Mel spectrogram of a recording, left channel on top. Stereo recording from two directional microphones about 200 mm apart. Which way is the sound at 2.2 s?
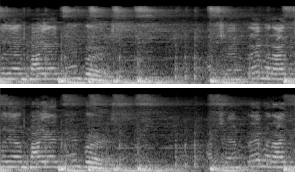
25° right (ahead or behind).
